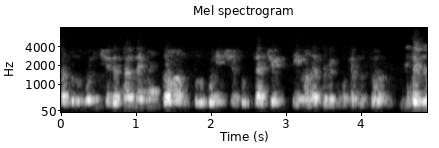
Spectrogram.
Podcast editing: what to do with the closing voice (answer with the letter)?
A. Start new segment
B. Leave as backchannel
A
